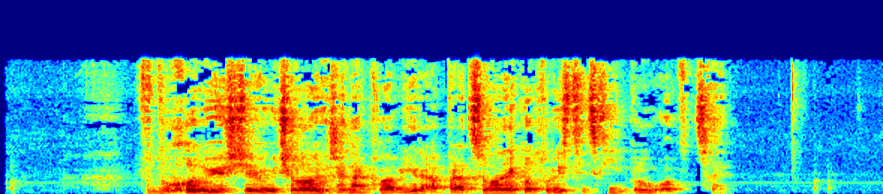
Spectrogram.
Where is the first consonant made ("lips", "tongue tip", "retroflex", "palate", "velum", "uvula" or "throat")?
lips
